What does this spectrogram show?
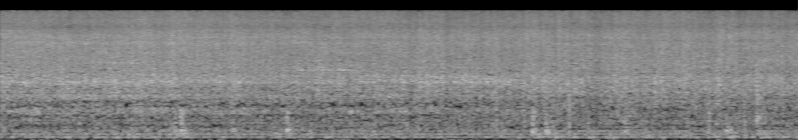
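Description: Boiled potato and vegetable pieces sizzling steadily in a little oil in a non-stick kadai as they are stirred with a spatula, lightly frying.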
